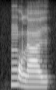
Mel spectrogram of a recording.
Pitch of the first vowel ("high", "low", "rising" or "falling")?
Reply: falling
